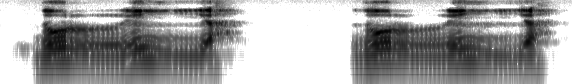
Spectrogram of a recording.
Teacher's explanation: Dzurriyah ini dia tasdidnya ada 2 di ro dan ya. Sehingga ditekan di ro, ditekan di ya.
